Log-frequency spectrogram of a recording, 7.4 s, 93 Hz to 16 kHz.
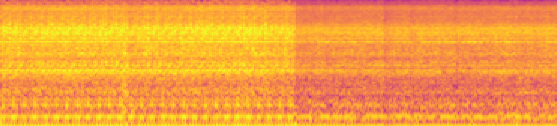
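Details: BMW N47/N57 diesel just started after crankshaft pulley, drive belt, tensioner and idler pulley replacement: even diesel clatter at steady idle, about three beats a second, no misses or hunting; normal idle.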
